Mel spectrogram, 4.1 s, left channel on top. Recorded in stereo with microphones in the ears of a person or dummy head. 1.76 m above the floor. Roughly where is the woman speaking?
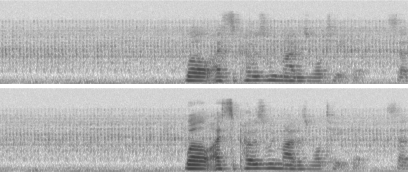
Right.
